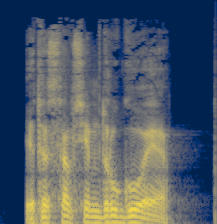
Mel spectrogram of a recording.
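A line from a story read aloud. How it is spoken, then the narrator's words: Grumbling. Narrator (Russian): проворчал Георг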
